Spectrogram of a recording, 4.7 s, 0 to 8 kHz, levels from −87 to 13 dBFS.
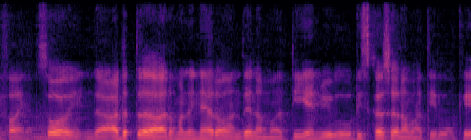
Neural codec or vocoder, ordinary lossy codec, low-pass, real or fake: codec, 16 kHz, 0.8 kbps, ZipCodec; none; none; fake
